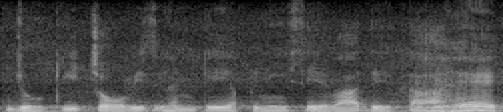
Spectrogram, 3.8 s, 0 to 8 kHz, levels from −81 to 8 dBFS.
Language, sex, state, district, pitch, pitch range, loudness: Hindi, male, Bihar, West Champaran, 120 Hz, 110-130 Hz, -16 LUFS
